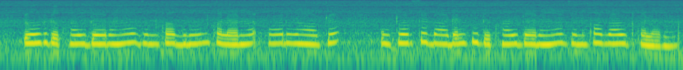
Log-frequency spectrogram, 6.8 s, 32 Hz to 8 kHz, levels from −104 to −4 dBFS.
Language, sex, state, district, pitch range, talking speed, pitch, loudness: Hindi, female, Bihar, Darbhanga, 250-265 Hz, 210 wpm, 255 Hz, -15 LUFS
